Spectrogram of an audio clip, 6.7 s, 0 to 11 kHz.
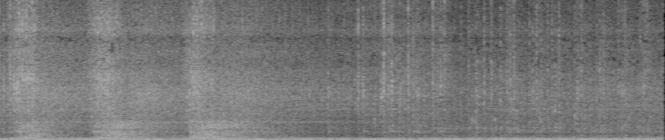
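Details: International rat rod truck V8 with a lumpy, uneven idle after a few throttle blips, the beat never settling; gas had pooled near the carb. Rough idle from a dirty carburetor needing cleaning, before a carburetor rebuild.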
